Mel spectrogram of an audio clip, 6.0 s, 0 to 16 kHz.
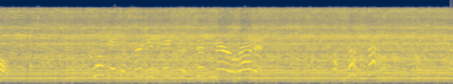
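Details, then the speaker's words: Old scrapyard Briggs & Stratton generator engine, owner guesses late 70s or early 80s, just started on choke after oil change: steady, even drone at constant speed, no misses or knocking; runs healthy, generator output not yet tested. "Running like $1,000,000. Well, that thing just totally blew my mind, man. First the engine wasn't blown up, next the carburetor even works."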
